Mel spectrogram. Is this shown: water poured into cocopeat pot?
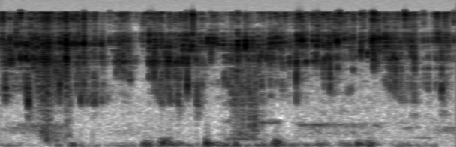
yes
